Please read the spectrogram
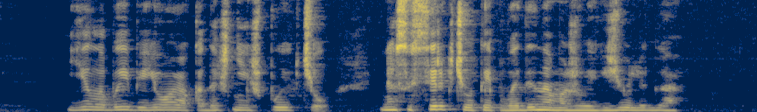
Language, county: Lithuanian, Klaipėda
